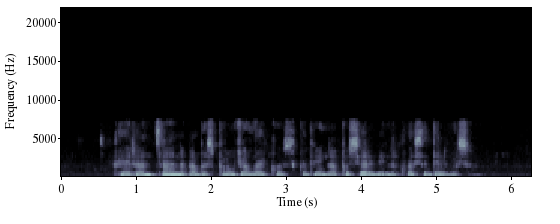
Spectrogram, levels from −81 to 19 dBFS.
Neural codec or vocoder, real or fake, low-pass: codec, 16 kHz, 6 kbps, DAC; fake; 7.2 kHz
